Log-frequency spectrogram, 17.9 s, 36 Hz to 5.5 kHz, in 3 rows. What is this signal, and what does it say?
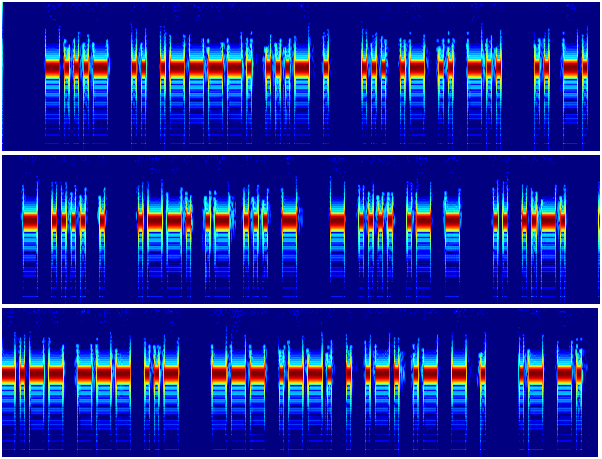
Morse code, heard as a keyed tone, about 25 wpm, 600 Hz. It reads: <BT> I'VE SAID IN THE PAST THAT IF YOU OPERATE AN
